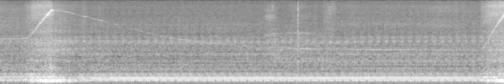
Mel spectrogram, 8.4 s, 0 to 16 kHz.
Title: 1999 vw golf mk4 gttdi ahf loud turbo compression long start up/lumpy rough idle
